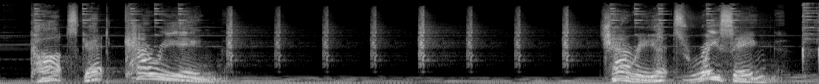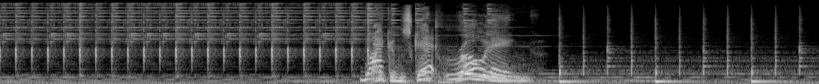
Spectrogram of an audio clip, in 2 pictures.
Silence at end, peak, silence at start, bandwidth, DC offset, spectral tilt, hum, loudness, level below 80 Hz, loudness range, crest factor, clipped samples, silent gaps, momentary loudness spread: 0 s; 0 dBFS; 0 s; 19.5 kHz; under 0.1%; -4 dB/octave; 50 Hz at -50 dBFS; -16 LUFS; -38 dBFS; 9 LU; 18 dB; under 0.1%; none; 18 LU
